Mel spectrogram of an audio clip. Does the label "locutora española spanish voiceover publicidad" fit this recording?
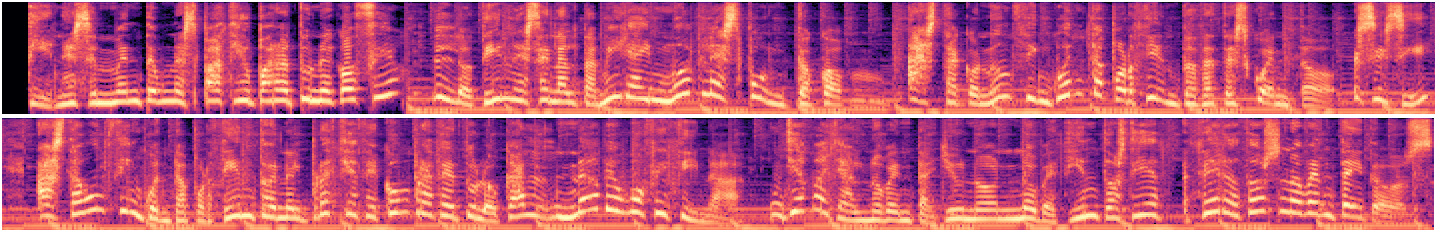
Yes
